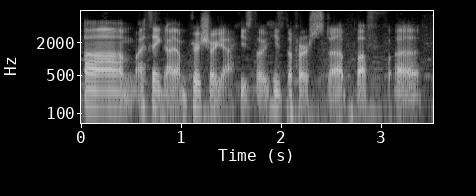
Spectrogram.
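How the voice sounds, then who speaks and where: Male streamer, casual gameplay talk, fry in the voice, halting delivery, soft game music behind. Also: medium pitch, little pitch movement. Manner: halting, self-correcting explanations. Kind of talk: casual gameplay commentary and chat. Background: video game music.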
